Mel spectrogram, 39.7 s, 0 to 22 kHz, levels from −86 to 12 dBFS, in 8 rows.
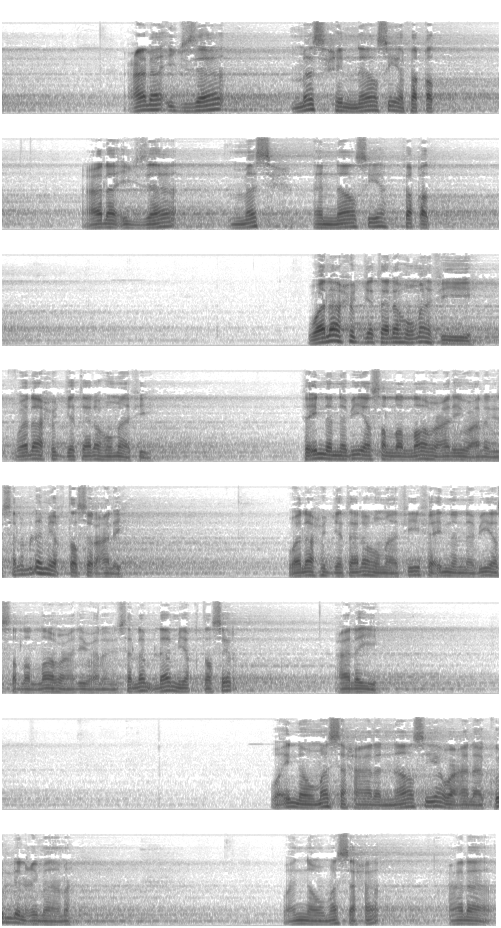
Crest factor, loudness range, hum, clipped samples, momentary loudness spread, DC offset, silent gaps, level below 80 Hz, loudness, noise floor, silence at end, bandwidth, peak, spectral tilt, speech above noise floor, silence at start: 24 dB; 8 LU; none; under 0.1%; 22 LU; under 0.1%; none; -62 dBFS; -22 LUFS; -62 dBFS; 0 s; 10.5 kHz; 0 dBFS; -4 dB/octave; 40 dB; 0 s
